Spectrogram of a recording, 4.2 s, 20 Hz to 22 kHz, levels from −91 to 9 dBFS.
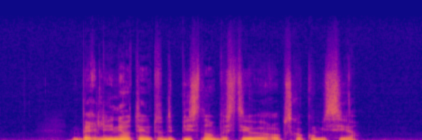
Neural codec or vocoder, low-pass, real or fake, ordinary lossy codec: vocoder, 44.1 kHz, 128 mel bands, Pupu-Vocoder; 19.8 kHz; fake; none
